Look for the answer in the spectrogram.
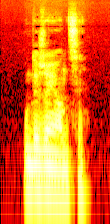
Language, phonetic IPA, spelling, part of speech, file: Polish, [ˌudɛʒaˈjɔ̃nt͡sɨ], uderzający, verb / adjective, LL-Q809 (pol)-uderzający.wav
